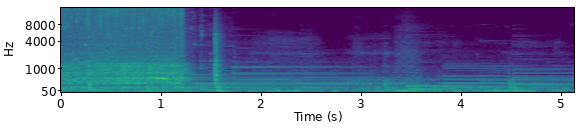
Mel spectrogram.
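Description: Water from a pump hose pours steadily into a sink for about a second, then cuts off, leaving faint dripping and low hum with a few small knocks.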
